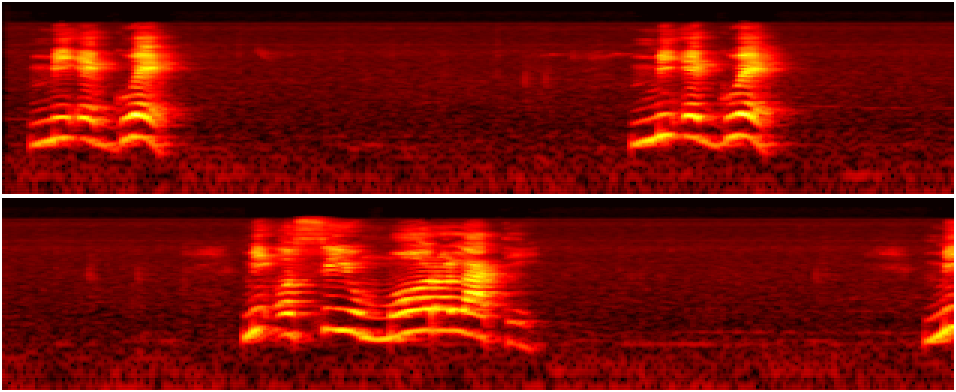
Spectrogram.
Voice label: with pauses, Sranan; PeaceCorps

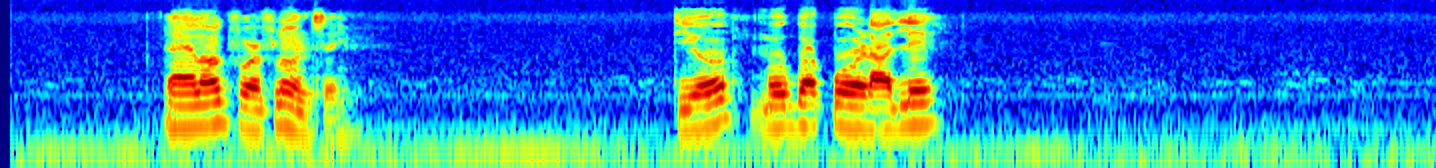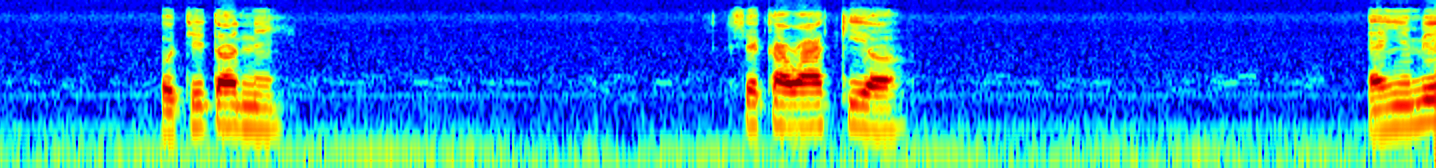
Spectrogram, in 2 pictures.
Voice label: Yoruba; FSI; Basic

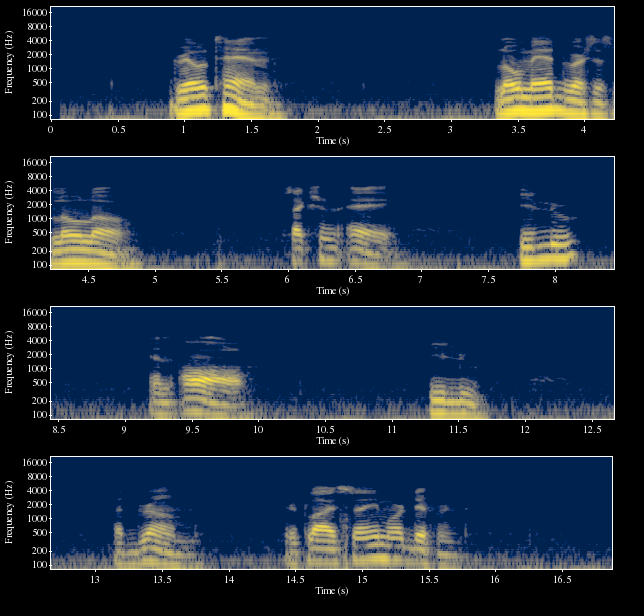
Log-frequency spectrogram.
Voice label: Yoruba; FSI; Basic

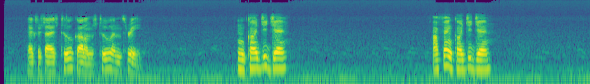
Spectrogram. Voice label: Yoruba; FSI; Basic

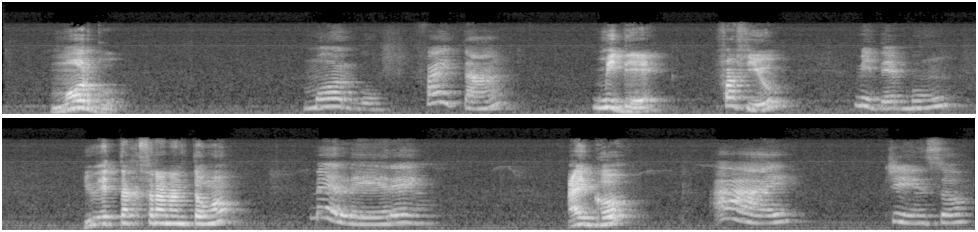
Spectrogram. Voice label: dialogue, Sranan; PeaceCorps

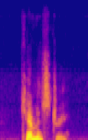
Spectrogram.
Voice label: "chemistry", En-us

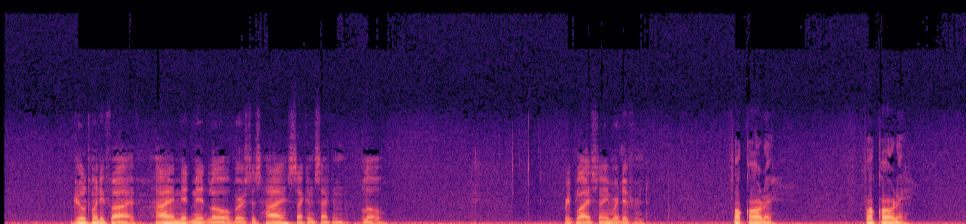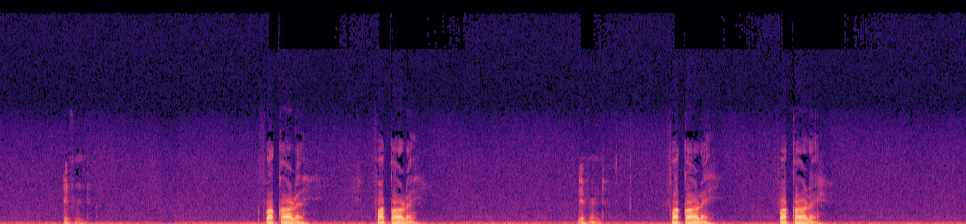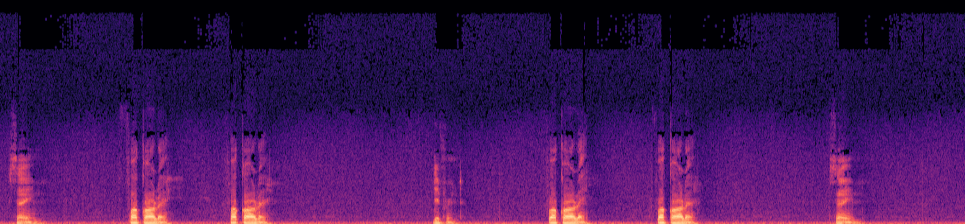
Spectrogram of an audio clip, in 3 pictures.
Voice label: Yoruba; FSI; Basic

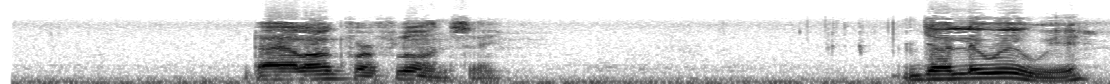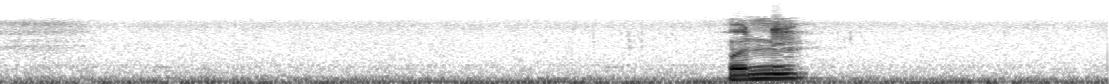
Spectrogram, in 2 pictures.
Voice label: Yoruba; FSI; Basic

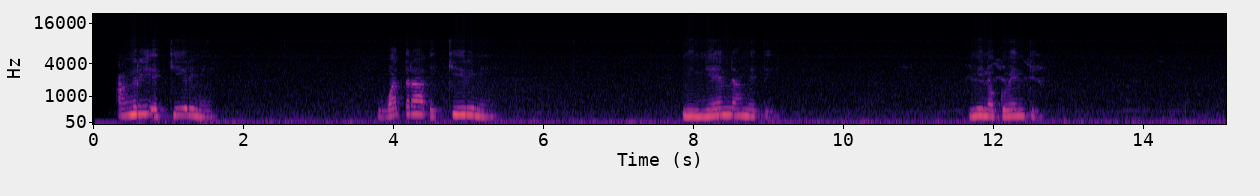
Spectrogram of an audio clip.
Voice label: phrases, Sranan; PeaceCorps

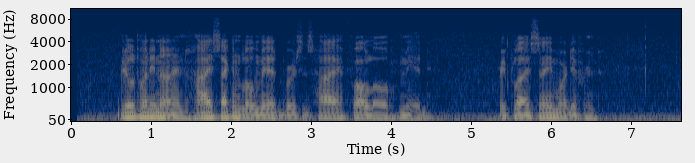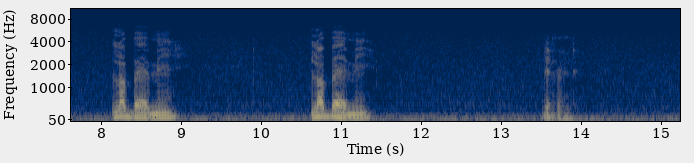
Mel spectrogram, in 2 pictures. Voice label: Yoruba; FSI; Basic

